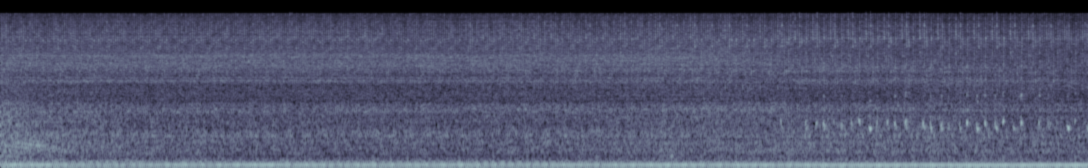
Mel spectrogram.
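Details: Maserati GranTurismo at warm idle, operating temperature: quick light ticking chatter over engine hum; noise absent when cold or with oil dipstick pulled; source unidentified.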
